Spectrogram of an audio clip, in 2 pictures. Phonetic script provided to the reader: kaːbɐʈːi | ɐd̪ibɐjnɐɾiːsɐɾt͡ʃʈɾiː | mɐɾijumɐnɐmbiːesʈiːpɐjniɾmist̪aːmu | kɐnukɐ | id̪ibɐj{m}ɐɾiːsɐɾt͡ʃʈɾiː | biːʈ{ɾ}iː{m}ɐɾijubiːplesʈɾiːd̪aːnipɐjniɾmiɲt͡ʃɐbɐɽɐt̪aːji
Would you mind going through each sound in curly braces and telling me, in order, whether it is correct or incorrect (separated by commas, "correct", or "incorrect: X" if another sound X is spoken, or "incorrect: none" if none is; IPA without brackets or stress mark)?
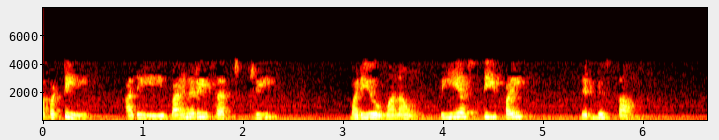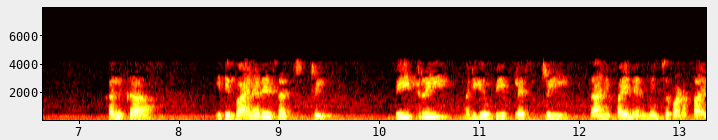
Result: incorrect: n, correct, correct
